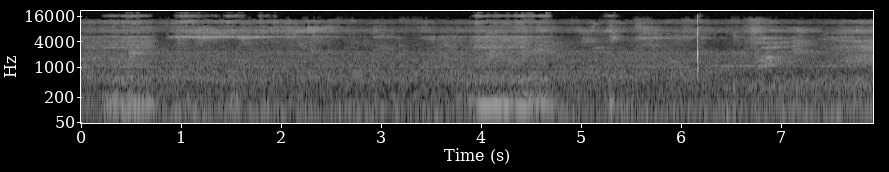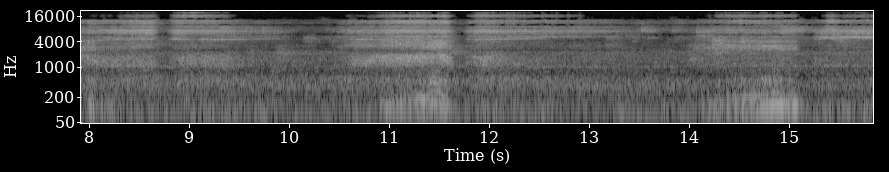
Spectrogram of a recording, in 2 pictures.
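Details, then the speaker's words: Dog in deep sleep snoring with low, rumbling breaths recurring every few seconds. "இதுவரைக்கும் மனுஷங்க குரட்ட விட்டுதான பாத்துருக்க நாய் குரட்ட விட்டு யாரும் பாத்துருக்க வாய்ப்பு ரொம்ப கம்மி. எங்க சாச ஆழ்ந்த தூக்கத்துல இருக்கு. என்ன மாதிரி குரட்ட விட்டுட்டு இருக்குன்னு நீங்களே கேளுங்க."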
